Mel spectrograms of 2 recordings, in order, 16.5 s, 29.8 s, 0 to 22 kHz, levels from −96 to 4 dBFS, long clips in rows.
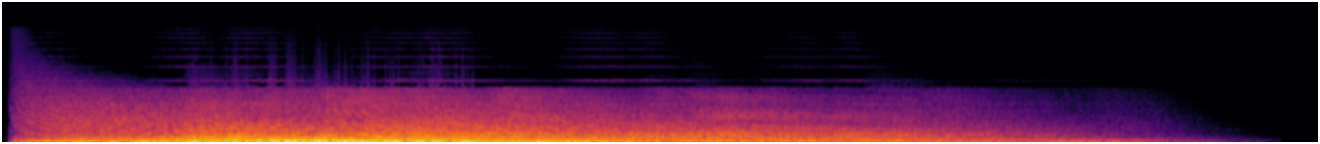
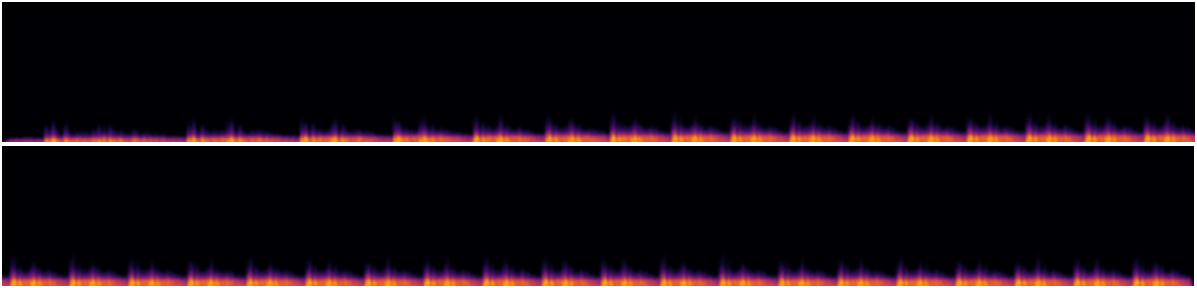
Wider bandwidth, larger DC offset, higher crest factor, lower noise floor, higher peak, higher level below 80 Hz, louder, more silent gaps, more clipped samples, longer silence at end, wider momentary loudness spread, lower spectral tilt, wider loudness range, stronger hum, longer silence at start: first, 1.8 kHz vs 0.4 kHz; second, under 0.1% vs 2%; about the same, 16 dB vs 18 dB; first, under -90 dBFS vs -62 dBFS; about the same, 0 dBFS vs -2 dBFS; first, -18 dBFS vs -28 dBFS; about the same, -21 LUFS vs -22 LUFS; neither; neither; first, 2.5 s vs 0 s; first, 19 LU vs 11 LU; second, -12.5 dB/octave vs -20 dB/octave; first, 18 LU vs 5 LU; neither; first, 0.15 s vs 0 s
